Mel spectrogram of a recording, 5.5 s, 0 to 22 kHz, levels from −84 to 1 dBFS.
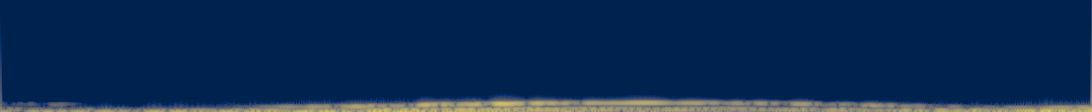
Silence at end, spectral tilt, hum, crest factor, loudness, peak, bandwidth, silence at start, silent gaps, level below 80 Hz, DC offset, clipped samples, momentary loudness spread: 0 s; -22.5 dB/octave; none; 14 dB; -30 LUFS; -12 dBFS; 0.4 kHz; 0 s; none; -30 dBFS; under 0.1%; under 0.1%; 19 LU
